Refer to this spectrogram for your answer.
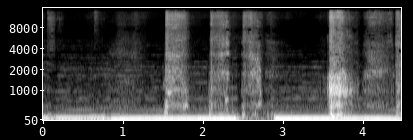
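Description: sneeze

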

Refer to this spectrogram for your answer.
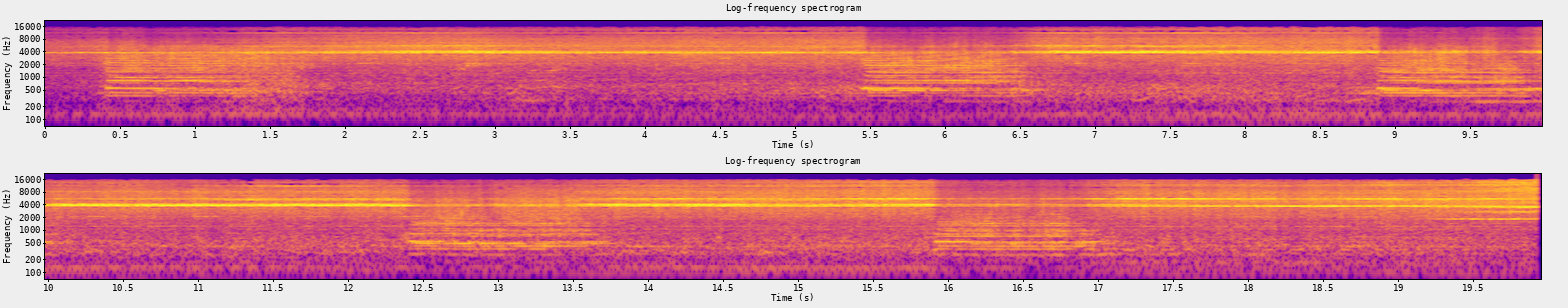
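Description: train approaching and passing

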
